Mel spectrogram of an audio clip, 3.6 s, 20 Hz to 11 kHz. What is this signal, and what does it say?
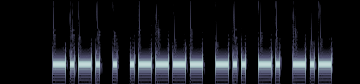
Morse code, heard as a keyed tone, about 28 wpm, 700 Hz. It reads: CE1DNK
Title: DXCC-100 Call Signs - 6 Characters - Repeated 3x - 28wpm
